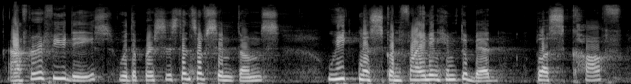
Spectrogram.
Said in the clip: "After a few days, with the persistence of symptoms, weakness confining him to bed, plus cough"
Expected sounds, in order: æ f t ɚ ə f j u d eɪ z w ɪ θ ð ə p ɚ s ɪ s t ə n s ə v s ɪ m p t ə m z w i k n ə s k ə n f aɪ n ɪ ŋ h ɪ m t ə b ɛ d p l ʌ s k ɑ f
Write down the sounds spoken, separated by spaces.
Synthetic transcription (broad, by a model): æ f t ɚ ə f j u d eɪ s w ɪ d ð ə p ɚ s ɪ s t ə n s ə v s ɪ m p t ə m s w i k n ə s k ə n f aɪ n ɪ ŋ h ɪ m t ə b ɛ d p l ʌ s k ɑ f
